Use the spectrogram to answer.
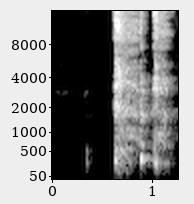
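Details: Adult woman whose voice is failing coughs while talking; a short cough of two harsh, noisy bursts after a faint throat sound; cough.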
